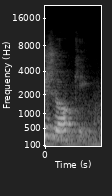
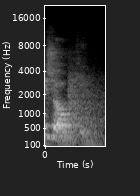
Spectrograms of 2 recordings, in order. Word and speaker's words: jockey: Nós temos que e jó, então são só duas sílabas. A sílaba tônica é a penúltima, então é uma paroxítona, né? Terminada em ditongo aberto, que é o ei, né?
